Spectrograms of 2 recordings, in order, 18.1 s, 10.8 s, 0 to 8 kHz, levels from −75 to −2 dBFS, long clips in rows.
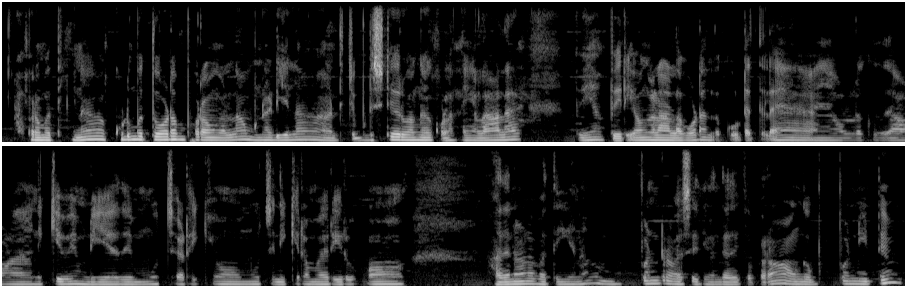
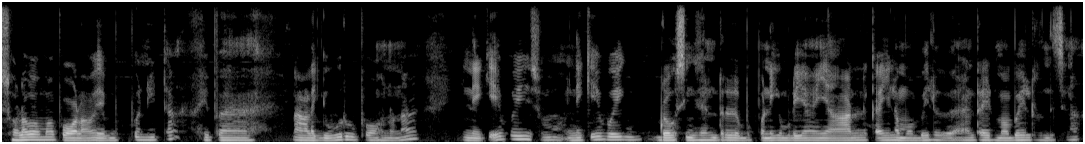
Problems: none marked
